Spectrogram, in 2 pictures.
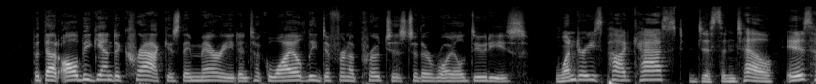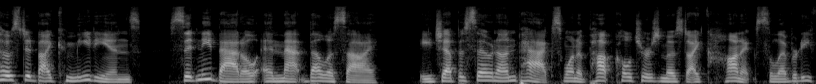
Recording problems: none

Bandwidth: 15.5 kHz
